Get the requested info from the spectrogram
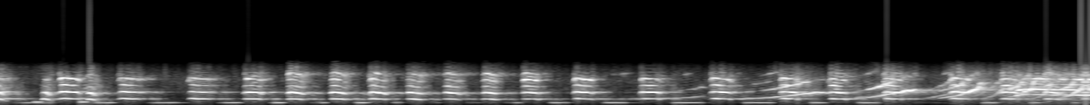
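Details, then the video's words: At the Nashville Zoo two black siamangs call back and forth from the trees around noon: steady series of loud barking whoops with low booming notes between, building into fast rising wails near the close. "Black Siamangs calling to each other at the Nashville Zoo"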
